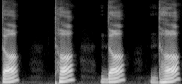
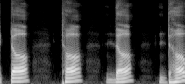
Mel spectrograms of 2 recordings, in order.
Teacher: દાંતના ઉપયોગથી બોલાતા દંતવ્ય વર્ણો જેવા કે ત થ દ ધ અને જીભને સહેજ વાળીને તાળવે અડાળીને બોલાતા મૂર્ધન્ય વર્ણો જેવા કે ટ ઠ ડ ઢ વચ્ચેનો તફાવત વર્ગખંડમાં આ ભેદ બરાબર શીખવવો જ પડે નહીંતર અર્થનો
